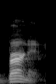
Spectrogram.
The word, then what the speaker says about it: Burnet: My pronunciation was off. So it's Burnett. I was saying Burnett.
